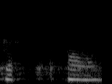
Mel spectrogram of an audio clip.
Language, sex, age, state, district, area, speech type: Sanskrit, female, 18-30, Kerala, Thrissur, urban, conversation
